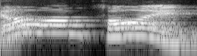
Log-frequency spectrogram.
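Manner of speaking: put-on high, light "I'm fine" of a child; brushed-off child. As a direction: toss it off like a child who pretends all is well.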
